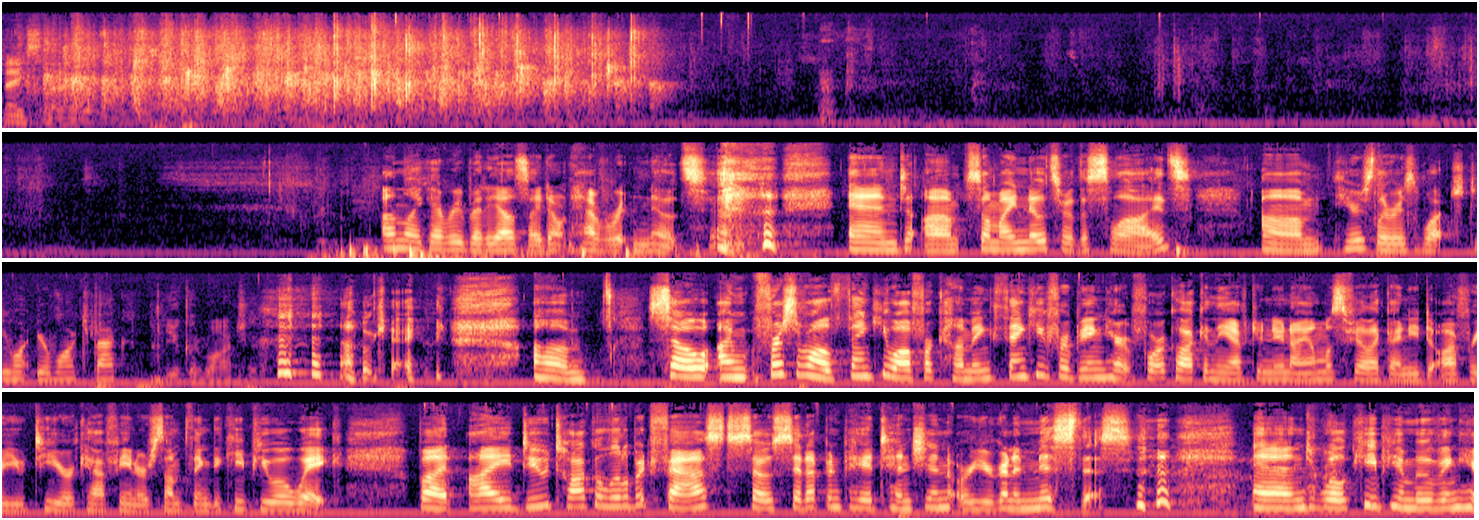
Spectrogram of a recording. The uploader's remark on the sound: 2018 AASLH Annual Meeting Session Recording Recorded in Kansas City, MO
